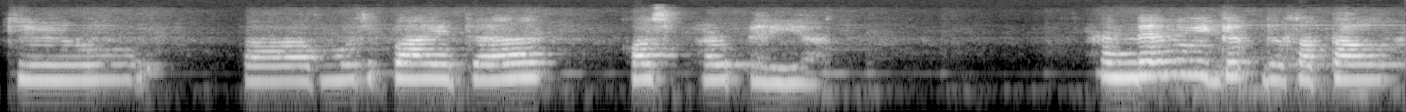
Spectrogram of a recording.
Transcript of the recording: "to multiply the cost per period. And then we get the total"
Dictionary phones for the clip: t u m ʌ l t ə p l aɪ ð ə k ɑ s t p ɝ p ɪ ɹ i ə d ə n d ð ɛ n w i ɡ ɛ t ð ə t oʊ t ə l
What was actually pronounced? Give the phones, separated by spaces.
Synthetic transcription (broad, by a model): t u m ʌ l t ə p l aɪ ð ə k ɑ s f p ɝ b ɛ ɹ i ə ə n d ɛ n w i ɡ ɛ t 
